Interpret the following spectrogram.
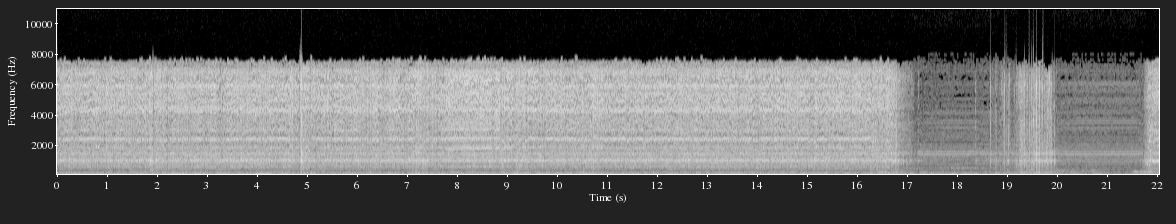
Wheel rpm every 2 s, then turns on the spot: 160, 160, 160, 160, 160, 160, 160, 160, 70, 10, 10.
18-20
